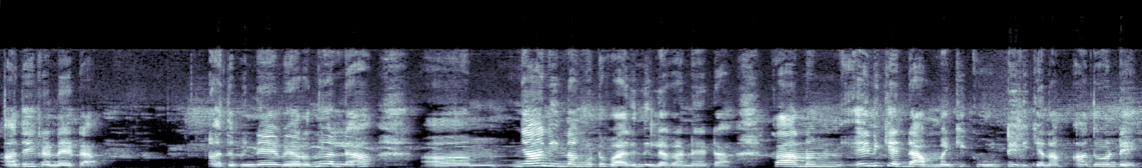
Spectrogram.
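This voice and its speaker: A sweet, teasing young wife who hedges and trails off before she gets to the point, as a woman retells her scene. The voice sits high and light. It is told as a spoken recap of a TV serial. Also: slight background noise, close to an everyday voice. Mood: coy. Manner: coaxing, hesitant, with many trailing pauses.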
